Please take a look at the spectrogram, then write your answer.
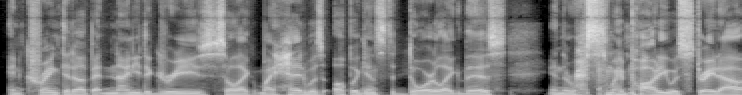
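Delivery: ordinary talk, nothing marked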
